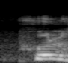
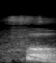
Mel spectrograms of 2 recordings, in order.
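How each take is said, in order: First: "ফুল" with both lips, aspirated "phul"; wrong f. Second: "ফু" with English f, upper teeth on lower lip; labiodental f. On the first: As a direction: say "ফুল" with a puffed p-h. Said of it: "ফুল হবে না". ("ফুল" দুই ঠোঁটে ফ দিয়ে) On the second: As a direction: bite the lower lip lightly for "ফু". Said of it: "উপরের দাঁত দিয়ে নিচের ঠোঁটকে". ("ফু" দাঁত-ঠোঁটের f দিয়ে) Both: Shown as a demonstration.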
